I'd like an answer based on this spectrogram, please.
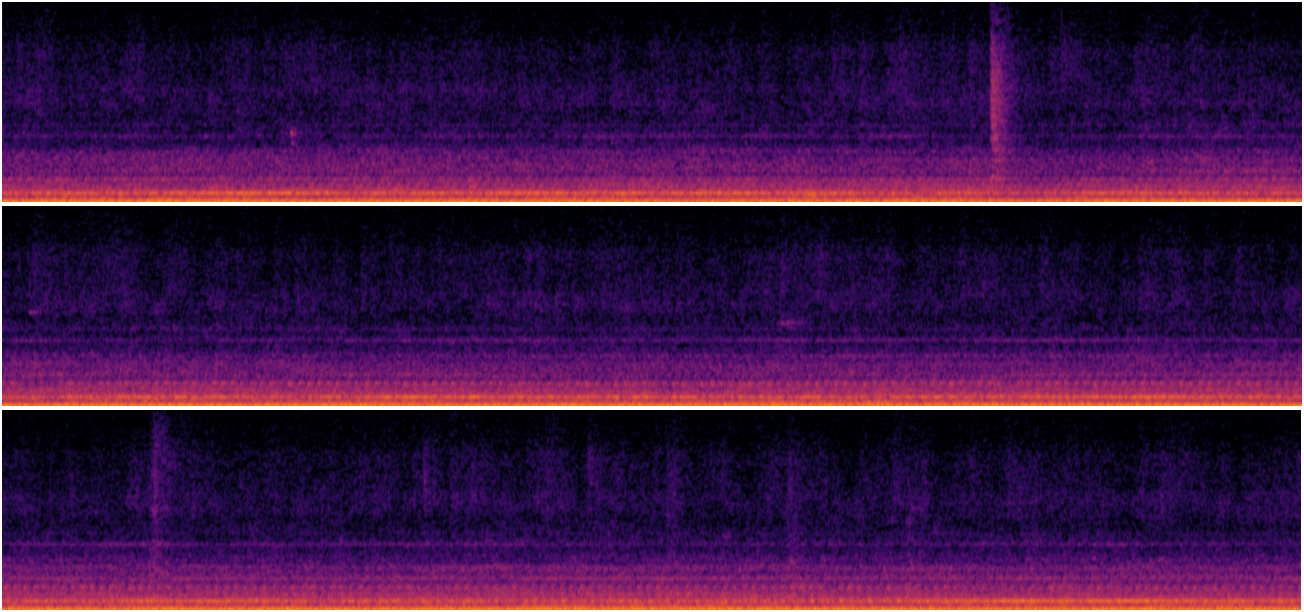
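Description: A boat's engine running steadily at an even speed, heard from on board as a constant, unchanging hum.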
